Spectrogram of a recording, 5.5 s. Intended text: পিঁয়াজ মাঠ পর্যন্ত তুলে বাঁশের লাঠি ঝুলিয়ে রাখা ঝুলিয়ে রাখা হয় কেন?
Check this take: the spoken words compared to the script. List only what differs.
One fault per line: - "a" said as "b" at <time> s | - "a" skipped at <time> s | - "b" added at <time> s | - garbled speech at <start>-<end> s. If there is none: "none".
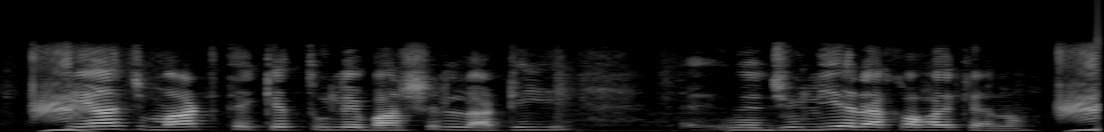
- "পর্যন্ত" said as "থেকে" at 1.2 s
- "ঝুলিয়ে রাখা" skipped at 4.6 s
